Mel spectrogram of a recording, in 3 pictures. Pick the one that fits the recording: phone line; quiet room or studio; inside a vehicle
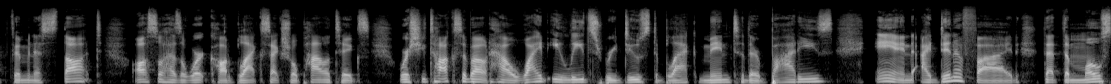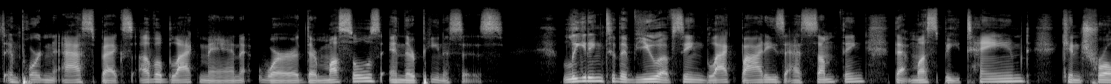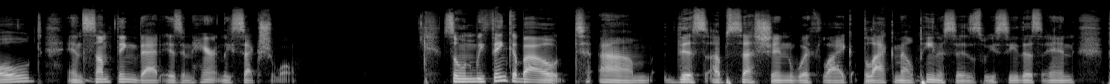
quiet room or studio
